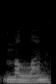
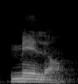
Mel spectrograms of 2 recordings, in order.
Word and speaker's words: Melun: And then after that, I went to a place called Melun, France, and that's spelled Melun, not to confuse it with Milan,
